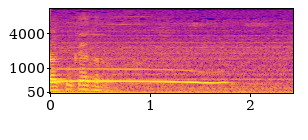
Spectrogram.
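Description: A dog howling: one long, fairly faint howl that rises at the start, holds a steady note and dips slightly as it ends near the close.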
